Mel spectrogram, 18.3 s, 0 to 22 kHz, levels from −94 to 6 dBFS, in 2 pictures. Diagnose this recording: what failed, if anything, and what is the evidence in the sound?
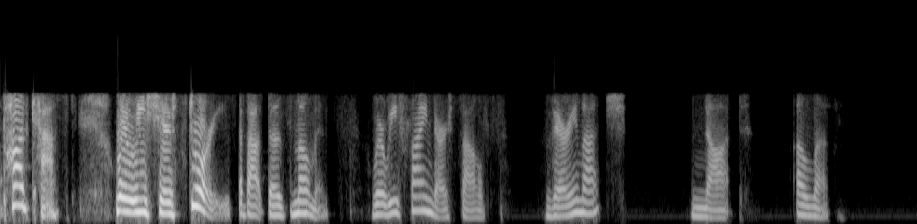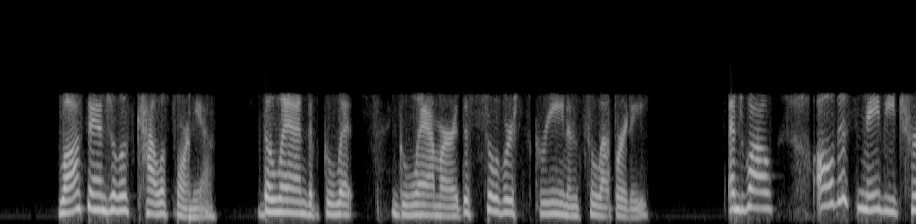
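At the converter, the sound shows microphone overload twice. From 0.03 to 0.49 s the peaks land about 10 dB past full scale, with roughly a tenth of samples flattened. From 1.16 to 2.04 s they are about 11 dB over, with around a fifth flattened. The loudest syllables take on a harsh, crackling edge, and the crackle follows the signal peaks rather than packet timing. That points to clipping at the input, likely from an over-set microphone gain, rather than codec or network damage.

In the call processing stage the microphone volume is stepped down three times. There is a drop of about 3 dB at 0.13 s, a large drop of about 11 dB at 2.04 s, right as the second clipped stretch ends, and about 4 dB at 3.06 s. Voice and background fall together in one instant step, with no gradual release. That separates it from a compressor or noise gate and fits an automatic gain control likely cutting the device's input level after detecting overload.

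Throughout the clip the Speex codec leaves plainly audible damage at 11 kbps. The speech sounds hoarse and grainy, with a noisy texture. CELP at this rate has too few bits to code the excitation faithfully, and whatever sits above 4 kHz is a shaped noise fill rather than real detail. The artefact is constant and tied to the codec, unlike the brief, time-local events elsewhere.

On the network side there is VoIP packet loss concealed by the speech codec. At 11.03 to 11.09 s one 20 ms gap is bridged. At 15.19 to 15.27 s a longer hole, which fits three lost 20 ms frames, is stretched into a sound that fades. The weakened sound carries on briefly after real packets resume. That lingering recovery, rather than an abrupt silence or click, distinguishes decoder extrapolation from a plain dropout.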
